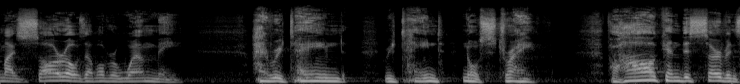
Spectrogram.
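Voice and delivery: low, soft, solemn reading of the verse; hushed scripture reading. Acted. Preacher reading Daniel's confession to the church, hushed and solemn. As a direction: read it like a man with no strength left.

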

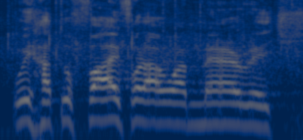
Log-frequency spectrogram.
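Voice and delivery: rally them to fight for their marriage; urgent preaching. Acted. Pastor urging the congregation to fight for marriage, loud and pressing.

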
